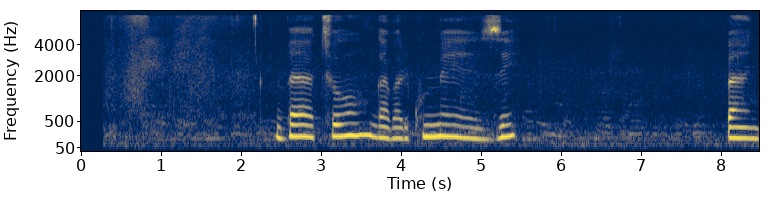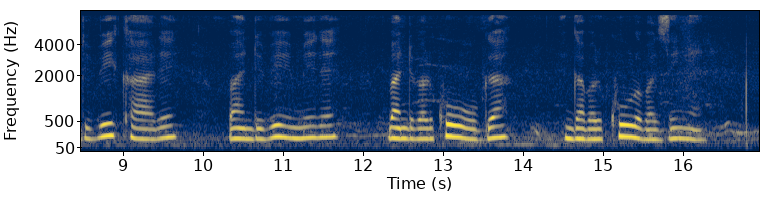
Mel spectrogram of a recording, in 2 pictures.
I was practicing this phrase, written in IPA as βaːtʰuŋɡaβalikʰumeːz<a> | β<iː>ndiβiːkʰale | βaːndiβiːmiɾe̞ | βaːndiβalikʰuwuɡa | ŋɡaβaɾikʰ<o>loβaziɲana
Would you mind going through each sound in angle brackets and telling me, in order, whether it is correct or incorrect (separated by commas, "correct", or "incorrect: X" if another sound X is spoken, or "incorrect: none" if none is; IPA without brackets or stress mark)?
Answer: incorrect: i, incorrect: aː, incorrect: u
